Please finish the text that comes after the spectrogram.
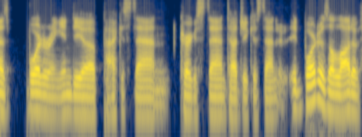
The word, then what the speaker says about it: Tajikistan: Beijing implies, how do you pronounce this, man? Ta- Tajikistan?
